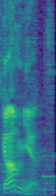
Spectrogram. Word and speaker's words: Scummian: Scummian. Like onion.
